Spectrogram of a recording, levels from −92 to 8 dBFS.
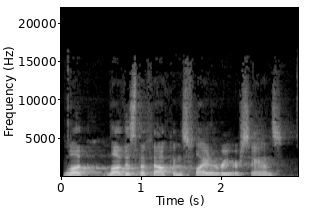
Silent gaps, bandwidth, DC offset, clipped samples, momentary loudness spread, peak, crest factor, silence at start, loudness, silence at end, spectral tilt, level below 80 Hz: none; 15.5 kHz; under 0.1%; under 0.1%; 8 LU; -2 dBFS; 18 dB; 0.05 s; -20 LUFS; 0.2 s; -5 dB/octave; -58 dBFS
